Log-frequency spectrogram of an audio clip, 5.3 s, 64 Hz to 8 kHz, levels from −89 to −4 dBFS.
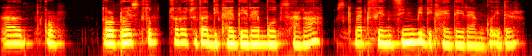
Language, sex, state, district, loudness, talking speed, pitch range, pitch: Hindi, female, Arunachal Pradesh, Papum Pare, -20 LUFS, 235 wpm, 185-205 Hz, 195 Hz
